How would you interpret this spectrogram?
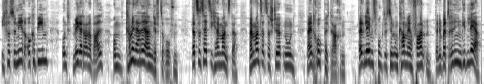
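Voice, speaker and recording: A man's voice: sits high, sing-song, quick pace, hardly any pauses, pitched above the performer's own voice. A man voicing a cocky, sneering duelist who taunts and boasts, in an anime fan audio drama. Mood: gloating. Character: cocky, sneering male Thunder Dragon card duelist.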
